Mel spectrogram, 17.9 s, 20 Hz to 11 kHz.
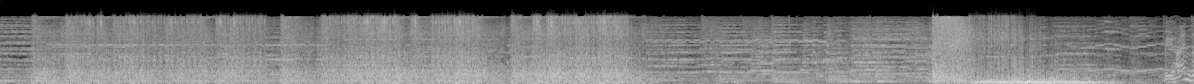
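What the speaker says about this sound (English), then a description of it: "Behind the metal screen of supporting fire, Lieutenant Hadley leads the rest of the platoon to close with the enemy" A rifle platoon in the attack lays down supporting gunfire: sustained bursts of rifle and machine-gun fire with heavier crashes later, heard through an old, band-limited late-1950s military film soundtrack.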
